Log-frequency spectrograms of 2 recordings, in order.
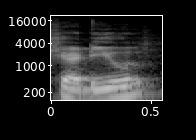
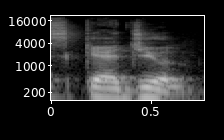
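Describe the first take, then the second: First: It is said in a British pronunciation. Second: It is said in an American pronunciation. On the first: "British version में होता है शेड्यूल" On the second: "American English में होता है स्केड्यूल"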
